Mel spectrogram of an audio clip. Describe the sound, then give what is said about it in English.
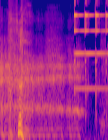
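A bright little bell, like a bicycle bell, rings four quick times in a row near the end, its metallic tone lingering between strikes after a brief murmur of voice and background noise. “He just ring a bell or something.”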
